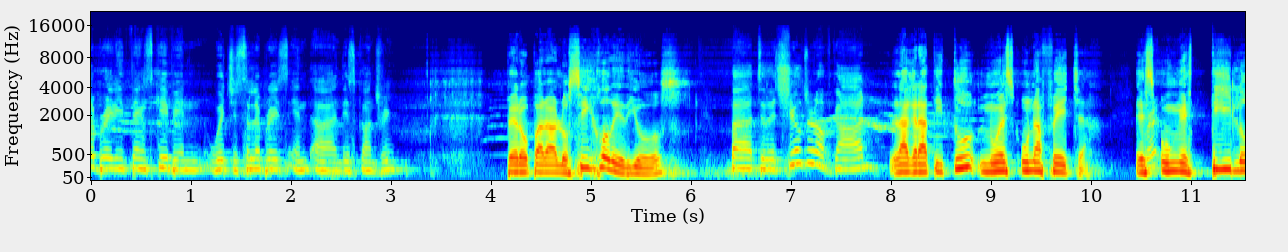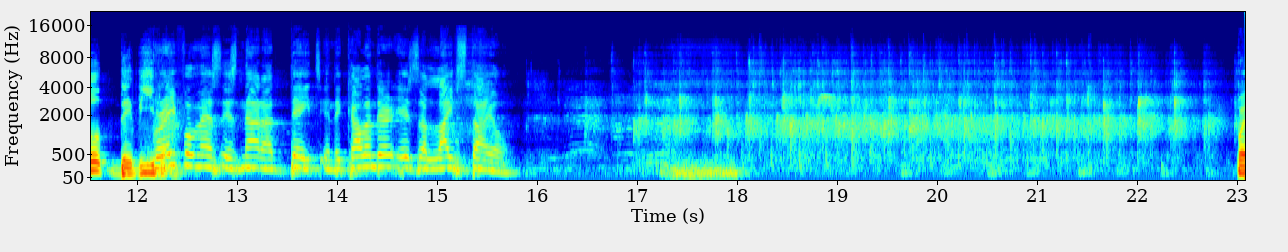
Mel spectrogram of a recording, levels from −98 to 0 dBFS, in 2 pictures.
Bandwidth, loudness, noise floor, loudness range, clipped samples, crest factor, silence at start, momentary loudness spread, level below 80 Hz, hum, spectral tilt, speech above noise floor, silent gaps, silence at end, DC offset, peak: 12 kHz; -25 LUFS; -63 dBFS; 23 LU; under 0.1%; 22 dB; 0 s; 26 LU; -68 dBFS; none; -7.5 dB/octave; 38 dB; none; 0 s; under 0.1%; -6 dBFS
